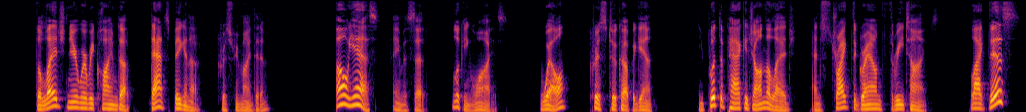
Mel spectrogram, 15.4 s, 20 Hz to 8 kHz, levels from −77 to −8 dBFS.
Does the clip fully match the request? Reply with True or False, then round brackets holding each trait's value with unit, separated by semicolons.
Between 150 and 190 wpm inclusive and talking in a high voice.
False (155 wpm; 115 Hz)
